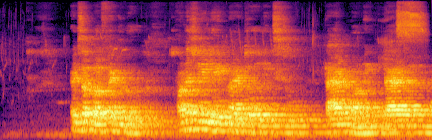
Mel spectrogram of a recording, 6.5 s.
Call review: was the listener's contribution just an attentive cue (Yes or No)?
No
